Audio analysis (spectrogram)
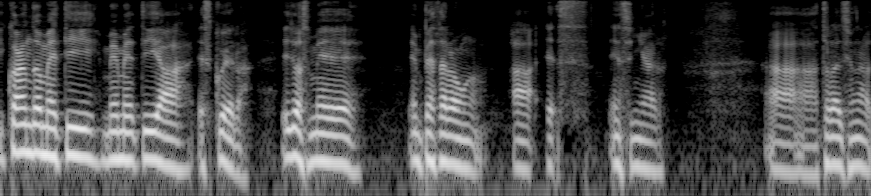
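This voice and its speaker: A man talks at a very slow pace, in a dark, mellow tone at medium pitch, with ordinary pitch variation. He leaves long, frequent pauses. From Japan, Osaka. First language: Japanese (speaking Spanish). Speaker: flamenco guitarist. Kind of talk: interview. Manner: halting.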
